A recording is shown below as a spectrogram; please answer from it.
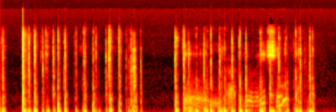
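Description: Typing on a computer keyboard: a fast run of keystrokes, about eight a second, that pauses briefly about halfway through and then carries on.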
